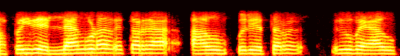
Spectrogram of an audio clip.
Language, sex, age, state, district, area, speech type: Malayalam, male, 18-30, Kerala, Kollam, rural, conversation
